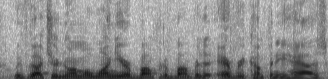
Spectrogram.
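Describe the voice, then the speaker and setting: Faint music plays in the background. A man speaks very fast with fairly even intonation. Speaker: RV salesperson. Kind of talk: product walk-around presentation. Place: shop. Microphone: lapel.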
